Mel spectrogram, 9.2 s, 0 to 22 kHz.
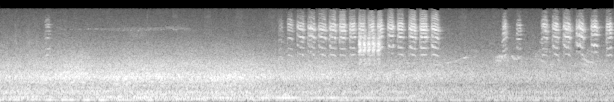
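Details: Young tits just out of the nest on 19 May, flying about and being fed, give rapid runs of harsh, high, buzzy begging notes in two bursts, about three to four per second, over a low rumbling background.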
